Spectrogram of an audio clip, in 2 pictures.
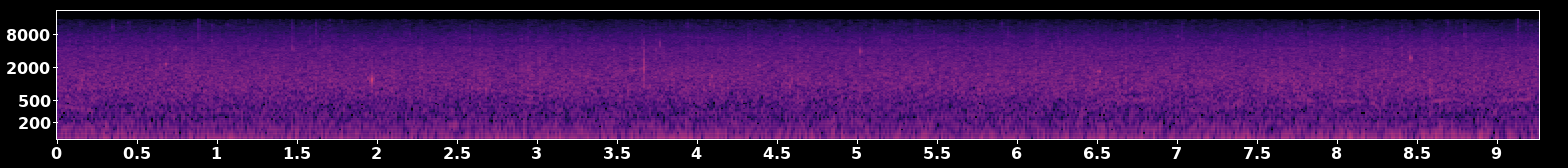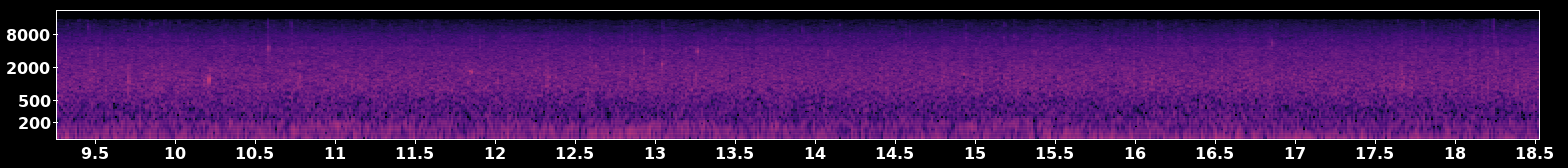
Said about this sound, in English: You can hear the crashing and thrashing muffles of the waterfall above your head.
